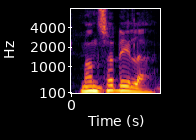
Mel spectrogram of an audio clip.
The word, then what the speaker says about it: Manzanilla: Dat, Moscatel, um, Oloroso, Manzilla, zeg ik dat goed? – Manzanilla. – Manzanilla, ja, ik, heb, alleen verstand van whisky en niet van sherry.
